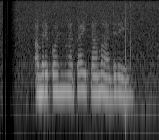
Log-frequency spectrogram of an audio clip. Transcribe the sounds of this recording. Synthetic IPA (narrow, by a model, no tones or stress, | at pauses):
ɐmɐɾɐkoːnmaːt̪aːit̪aːmaːd̪ɐɾeː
